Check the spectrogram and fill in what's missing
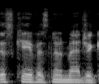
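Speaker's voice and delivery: usual speaking voice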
